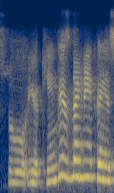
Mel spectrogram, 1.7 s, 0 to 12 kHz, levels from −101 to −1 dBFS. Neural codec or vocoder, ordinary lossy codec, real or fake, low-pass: codec, 16 kHz, 1 kbps, X-Codec, HuBERT features, trained on general audio; Opus, 24 kbps; fake; 7.2 kHz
